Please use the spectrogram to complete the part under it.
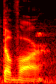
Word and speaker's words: davar: But the bar translation, actually it's spelled the bar, but it's pronounced davar.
